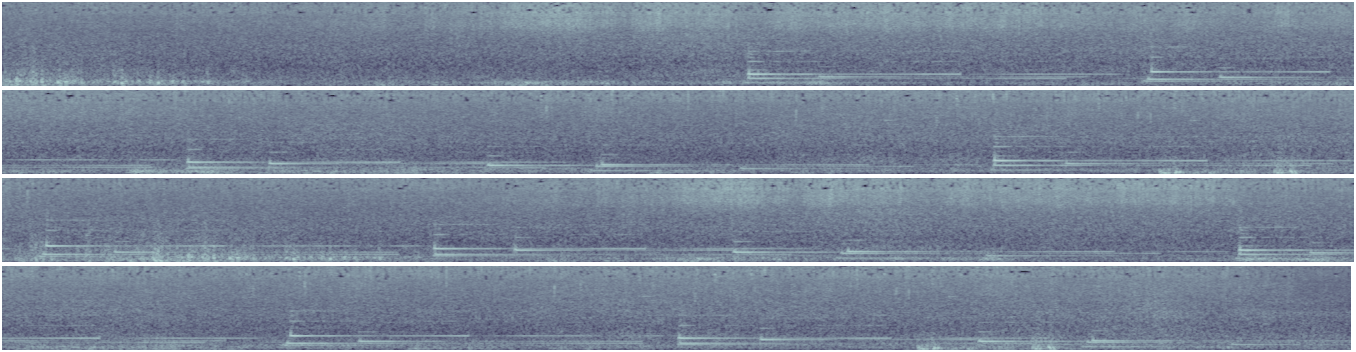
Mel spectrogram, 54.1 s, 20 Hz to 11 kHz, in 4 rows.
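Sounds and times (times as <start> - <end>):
heavy rain: 0.0 - 54.0
soft music of sustained chords: 0.0 - 54.0
thunder rumbling: 0.0 - 54.0.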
